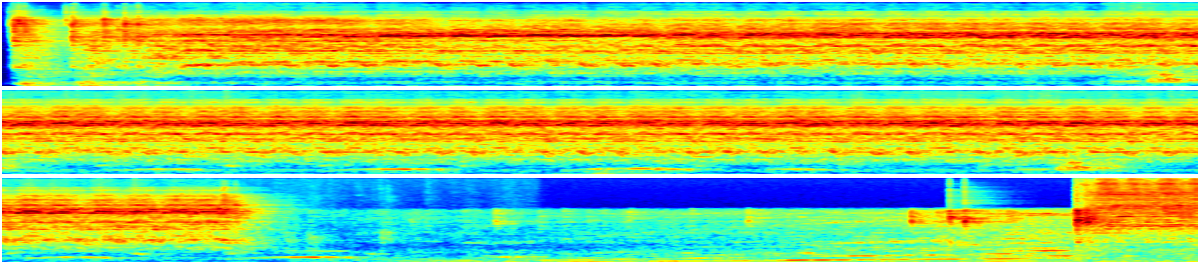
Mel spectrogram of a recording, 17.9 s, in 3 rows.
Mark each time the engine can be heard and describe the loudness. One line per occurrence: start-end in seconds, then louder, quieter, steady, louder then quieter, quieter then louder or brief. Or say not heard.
0.0-17.8 steady.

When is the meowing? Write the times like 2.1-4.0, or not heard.
not heard.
